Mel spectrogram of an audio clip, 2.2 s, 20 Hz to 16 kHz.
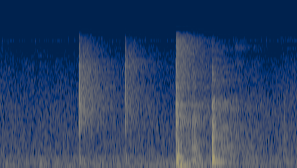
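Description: Four small clicks of an M4 screw, washer and bearing knocking together as they are fitted by hand, the loudest a little past halfway.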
